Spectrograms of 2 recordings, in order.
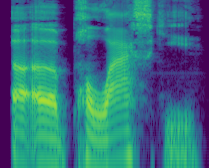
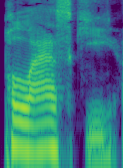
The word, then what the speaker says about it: Pulaski: And eventually we find out that Roman Polanski, Dr. Polanski. Is it Polanski? What is it? – Pulaski. – Pulaski. I've been saying it wrong this whole fucking time.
